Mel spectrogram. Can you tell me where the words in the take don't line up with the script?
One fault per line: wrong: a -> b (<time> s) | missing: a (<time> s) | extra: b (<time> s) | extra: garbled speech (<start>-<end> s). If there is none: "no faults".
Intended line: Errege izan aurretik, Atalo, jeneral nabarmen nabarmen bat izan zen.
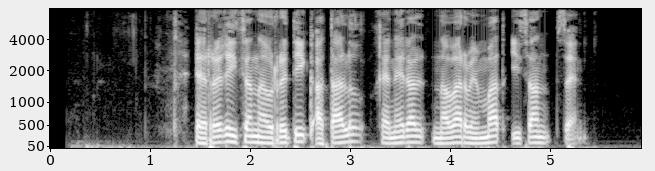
missing: nabarmen (4.4 s)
